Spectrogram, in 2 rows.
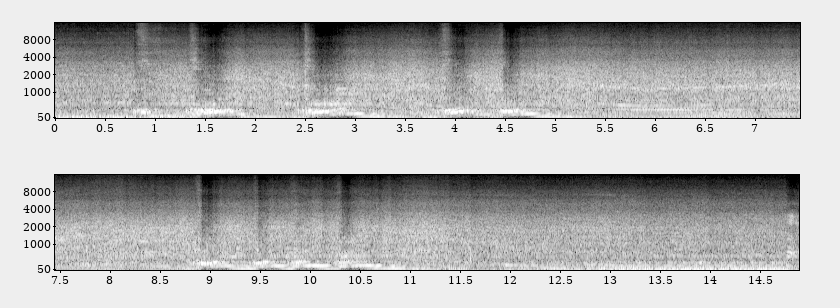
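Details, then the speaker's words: Chevy Impala that sat for two years, first run after a body control module replacement: it revs up and down with an uneven, stumbling note and ragged puffs and smells of leaking fuel; live data shows cylinder 5 misfiring. "it sounds like it's misfire feels like it's misfire smells like it's leaking gas"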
